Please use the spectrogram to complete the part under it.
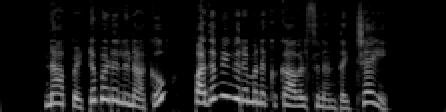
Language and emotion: Telugu, happy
